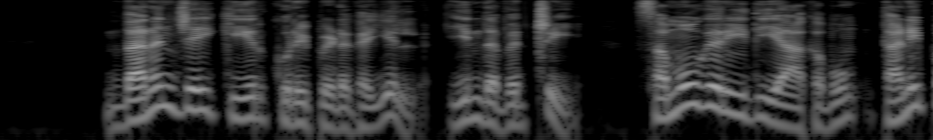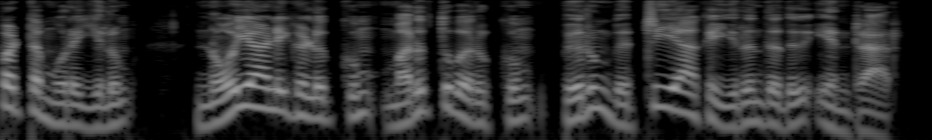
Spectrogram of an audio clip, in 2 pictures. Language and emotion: Tamil, neutral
